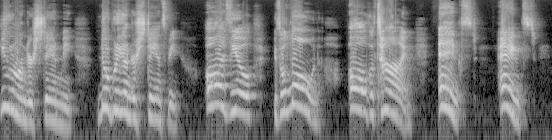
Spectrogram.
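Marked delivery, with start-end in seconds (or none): 0.0-5.2 put-on gruff, brooding, angsty voice. Mocking an actor's one-note performance, imitating him in a mock gruff brooding voice. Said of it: "He just sounds so gruff".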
